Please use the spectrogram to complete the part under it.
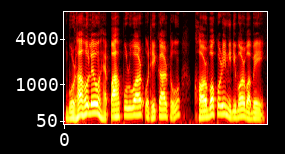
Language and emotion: Assamese, neutral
